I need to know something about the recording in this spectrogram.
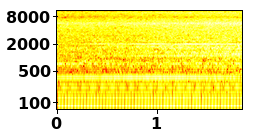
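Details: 1996 Toyota 4Runner with 3.4 V6, just started after two years sitting: steady, even idle pulse with a low hum and no knocks, misses or squeals. Left unrevved; idles normally.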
